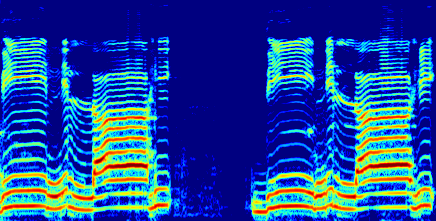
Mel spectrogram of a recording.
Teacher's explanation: اس میں جلالت اللہ عز و جل کے لام سے پہلے زیر آ رہی ہے، اس کو باریک پڑھنا ہے، موٹا نہیں کرنا، ہیلدی نہیں کرنا بلکہ باریک پڑھنا ہے۔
